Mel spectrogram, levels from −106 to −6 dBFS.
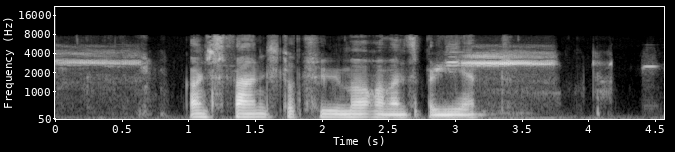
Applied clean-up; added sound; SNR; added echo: neural diffusion model UNIVERSE++.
